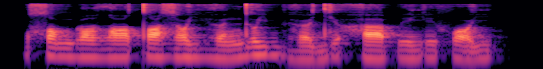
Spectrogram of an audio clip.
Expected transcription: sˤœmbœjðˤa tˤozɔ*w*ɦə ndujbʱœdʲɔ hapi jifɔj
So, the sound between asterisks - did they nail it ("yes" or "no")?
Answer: no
